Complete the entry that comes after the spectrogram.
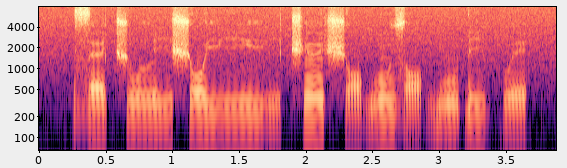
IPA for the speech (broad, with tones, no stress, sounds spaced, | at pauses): z ɛ˨ t͡ʃ u˨ l i˨˦ ʃ o˧ j iː˧ j i˨ t͡ʃ ɛ̃˦ ʃ ɔ˨ ɡʷ ũ˦ z ɔ˨ ɡ͡b ũ˧ ɗ i˦ kʷ e˧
